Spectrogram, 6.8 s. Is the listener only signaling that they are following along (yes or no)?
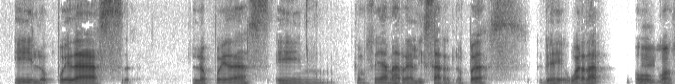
no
